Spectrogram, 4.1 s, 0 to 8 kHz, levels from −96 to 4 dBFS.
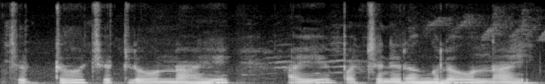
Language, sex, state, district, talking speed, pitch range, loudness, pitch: Telugu, male, Telangana, Mahabubabad, 100 wpm, 125-135 Hz, -14 LUFS, 130 Hz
